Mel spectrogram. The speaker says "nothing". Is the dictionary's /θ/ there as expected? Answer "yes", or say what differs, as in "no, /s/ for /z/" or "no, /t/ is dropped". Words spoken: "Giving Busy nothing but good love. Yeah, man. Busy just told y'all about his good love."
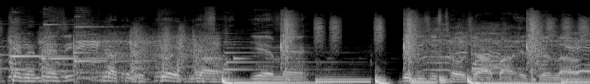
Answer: no, /t/ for /θ/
